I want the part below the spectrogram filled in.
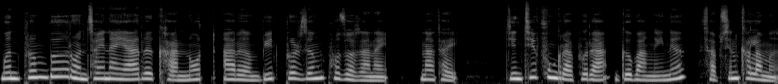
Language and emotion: Bodo, neutral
